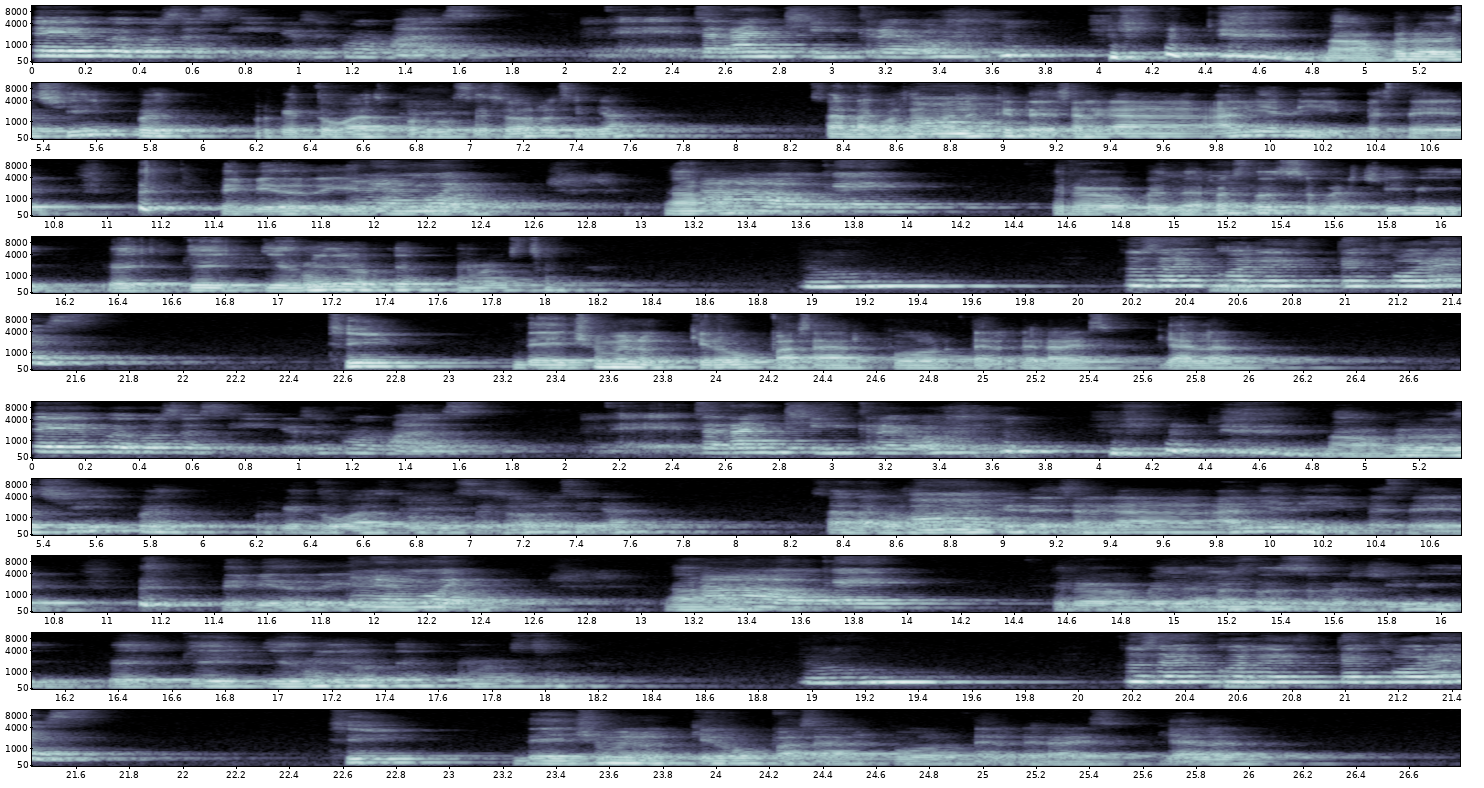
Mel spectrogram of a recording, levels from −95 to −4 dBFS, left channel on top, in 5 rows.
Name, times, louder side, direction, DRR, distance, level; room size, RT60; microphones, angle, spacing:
voice 1, 0.0-1.6 2.1-3.7 6.7-6.9 8.6-9.1 11.9-12.4 13.2-14.0 14.9-15.4 18.9-19.6 20.2-21.5, equal, 5° right, -4 dB, 0.9 m, -23 dB
voice 2, 4.0-5.9 6.2-7.6 8.3-10.8 11.1-12.4 13.1-13.4 14.5-17.9 20.5-20.7 22.5-22.9 23.2-26.2, left 3 dB, 70° left, 6 dB, 0.3 m, -24 dB
5.0 x 2.1 x 2.3 m, 0.97 s
head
